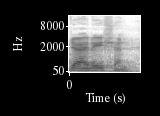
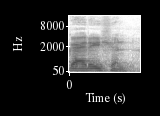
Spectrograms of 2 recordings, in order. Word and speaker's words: gyration: हैं जिसका नाम है रेडियस ऑफ जायरेशन या फिर रेडियस ऑफ गायरेशन। अलग अलग प्रोनाउंसिएशन है लेकिन भावनाएं सेम हैं।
